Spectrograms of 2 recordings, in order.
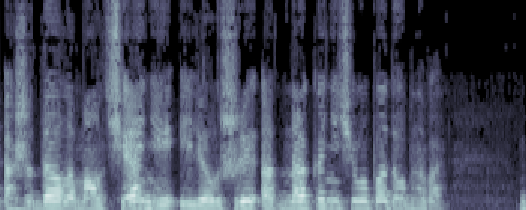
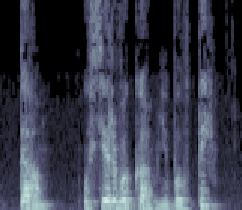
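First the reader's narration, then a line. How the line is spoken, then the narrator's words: Sharp question. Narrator (Russian): спросила она резко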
